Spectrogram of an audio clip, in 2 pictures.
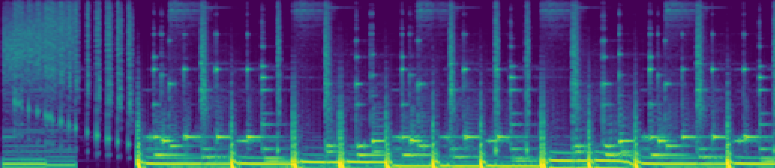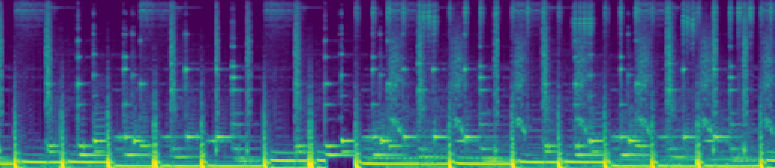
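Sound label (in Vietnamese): nhạc chuông điện thoại apple iphone tone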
